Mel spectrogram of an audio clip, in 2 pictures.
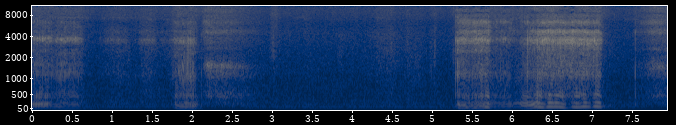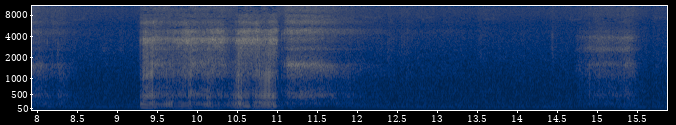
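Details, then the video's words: A Beagle-Bloodhound mix dog napping snores in long, rough, rumbling breaths with quiet pauses between them. "Beagle Bloodhound Snoring"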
